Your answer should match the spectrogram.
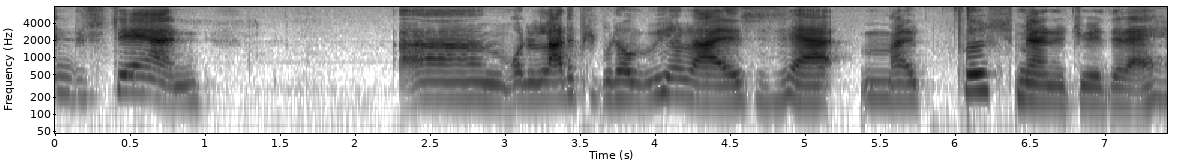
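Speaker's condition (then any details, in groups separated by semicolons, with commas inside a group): Cerebral palsy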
